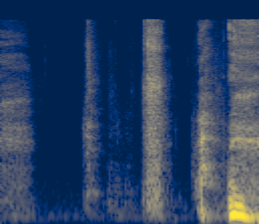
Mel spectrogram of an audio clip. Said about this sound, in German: Gesundheit.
